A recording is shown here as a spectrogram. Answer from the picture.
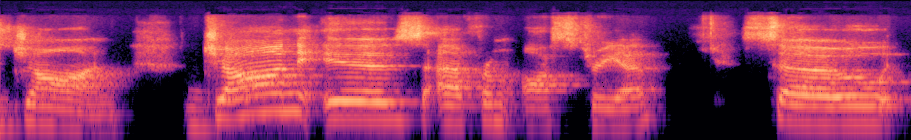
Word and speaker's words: Jean: a very special guest jean nolan well actually it's not gene i keep saying that it's john john is from austria so in europe you know j-e-a-n is pronounced john okay so it's john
